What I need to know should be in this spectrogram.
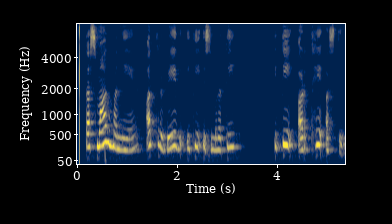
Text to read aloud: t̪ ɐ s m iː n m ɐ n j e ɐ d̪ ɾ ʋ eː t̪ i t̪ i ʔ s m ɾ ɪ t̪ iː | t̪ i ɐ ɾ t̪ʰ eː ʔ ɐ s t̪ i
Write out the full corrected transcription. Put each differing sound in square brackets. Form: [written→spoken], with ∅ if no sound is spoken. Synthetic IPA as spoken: t̪ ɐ s m [iː→aː] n m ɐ n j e ɐ [d̪→t̪] ɾ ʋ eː [t̪→d̪] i t̪ i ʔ s m ɾ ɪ t̪ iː | t̪ i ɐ ɾ t̪ʰ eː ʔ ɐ s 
